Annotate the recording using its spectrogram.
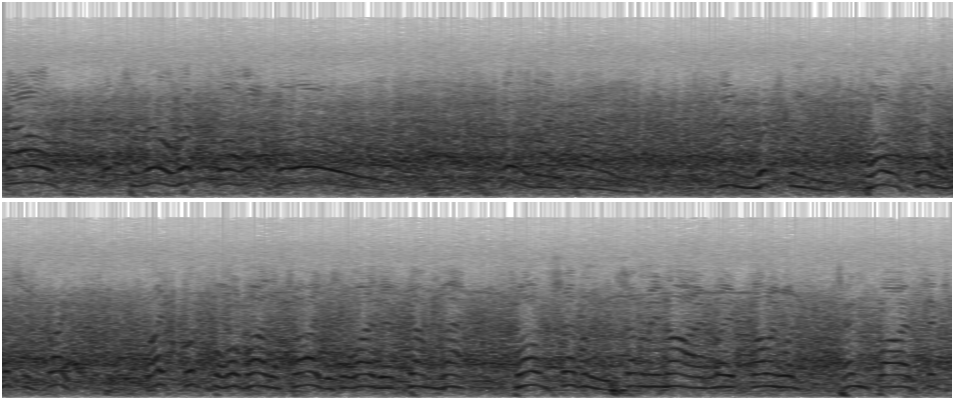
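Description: Football crowd cheering a goal: a dense mass of shouting voices at a steady, loud level.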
